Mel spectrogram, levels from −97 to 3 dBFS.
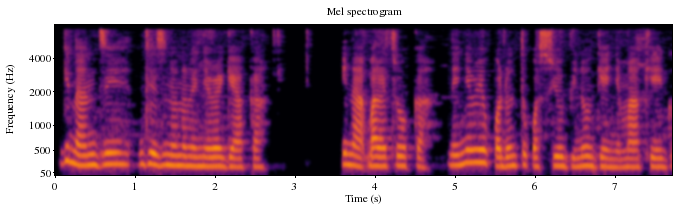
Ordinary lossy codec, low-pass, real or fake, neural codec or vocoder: AAC, 48 kbps; 7.2 kHz; real; none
